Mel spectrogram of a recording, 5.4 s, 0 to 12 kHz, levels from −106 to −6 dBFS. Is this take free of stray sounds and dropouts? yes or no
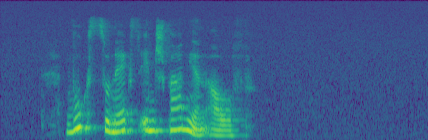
yes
